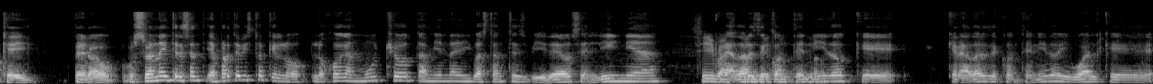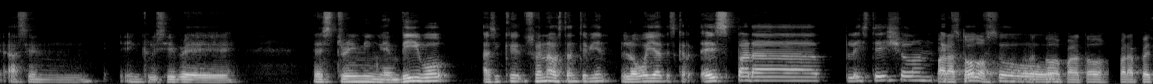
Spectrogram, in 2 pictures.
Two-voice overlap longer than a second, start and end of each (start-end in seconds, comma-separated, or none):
7.1-8.3, 20.9-22.2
